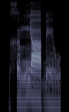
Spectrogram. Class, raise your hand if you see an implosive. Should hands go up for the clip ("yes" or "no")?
yes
